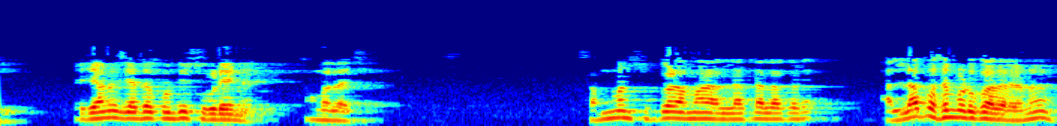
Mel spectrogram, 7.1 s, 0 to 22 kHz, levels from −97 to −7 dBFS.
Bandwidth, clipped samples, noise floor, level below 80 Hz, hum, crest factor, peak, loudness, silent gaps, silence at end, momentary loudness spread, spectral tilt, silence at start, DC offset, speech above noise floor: 5.4 kHz; under 0.1%; -77 dBFS; -62 dBFS; none; 18 dB; -4 dBFS; -20 LUFS; none; 0 s; 14 LU; -6 dB/octave; 0 s; under 0.1%; 58 dB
